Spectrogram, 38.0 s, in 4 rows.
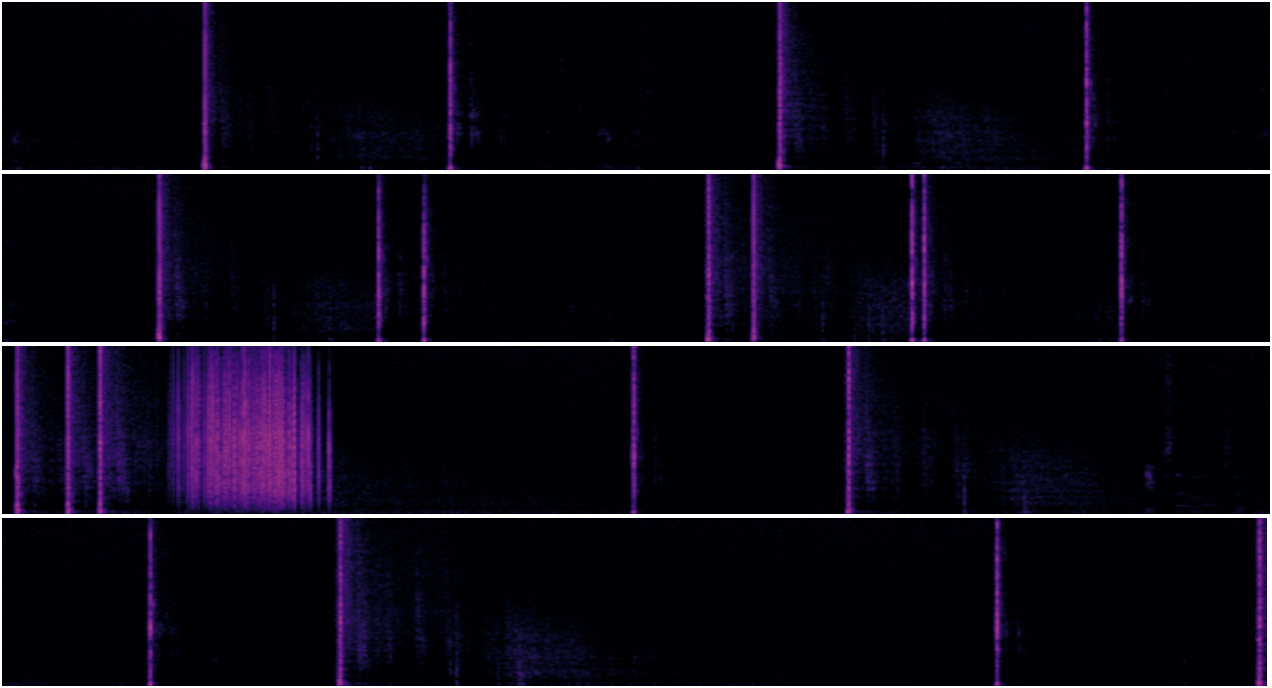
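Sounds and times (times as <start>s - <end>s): fireworks bangs: 19.1s - 21.6s
firework hissing burst: 20.2s - 21.5s.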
